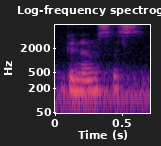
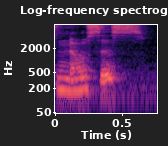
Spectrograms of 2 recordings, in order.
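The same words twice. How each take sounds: First: The initial G is pronounced. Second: The initial G is silent. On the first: "We used to say them that way with the G" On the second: "I'm pretty sure I'm not supposed to pronounce the, the G"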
